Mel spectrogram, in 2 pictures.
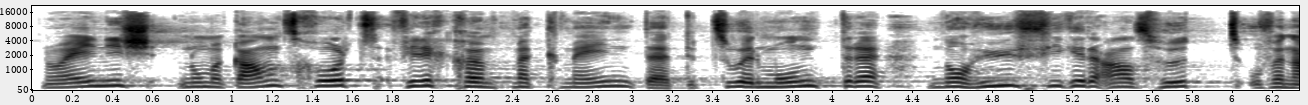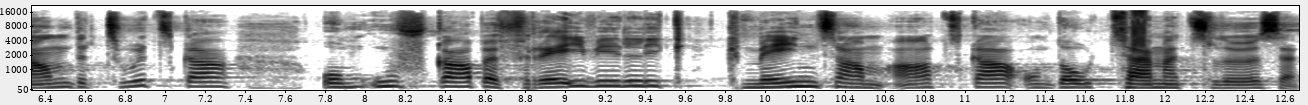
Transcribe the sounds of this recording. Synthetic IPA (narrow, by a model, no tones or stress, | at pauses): nɔɛɪniʃnʊməɡ̥ɑnt͡sχʊɾt͡sfɪlɪχtχœntməkʰmɛɪnd̥əd̥əɾt͡suːəɛɾmʊntəɾənɔɦyːfiɡəɾɑ̰lshʏtufənɑnd̪əɾt͡suət͡sɡ̥ɑː | ʊmuːfɡɑːb̥əfrɛɪvɪlɪk | kmɛɪnsɑːmɑ̰ːt͡sɡ̥ɑːʔʊndoʊt͡sæmət͡sløːsə̰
